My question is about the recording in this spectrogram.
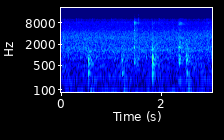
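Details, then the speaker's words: Ford Superduty Dana 60 axle being regeared, bearing caps off, unmeasured: light metallic knocks about twice a second as the ring gear is rocked before contacting the pinion. "And that distance is calculated by the amount of movement in our ring gear before it makes contact with the pinion. If you listen very carefully, you might be able to hear the metal kind of knocking as we roll it back and forth a little bit."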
